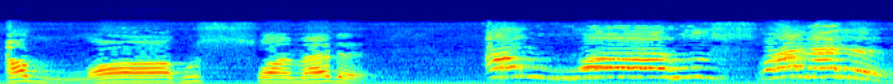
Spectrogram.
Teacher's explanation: اب دال کے اوپر پیش ہے، آیت ختم ہونے کی وجہ ساکن کریں گے اور سکون کی وجہ سے صفت قلقلہ ادا ہوگی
